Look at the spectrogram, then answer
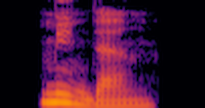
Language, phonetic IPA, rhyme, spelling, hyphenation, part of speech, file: Hungarian, [ˈmindɛn], -ɛn, minden, min‧den, determiner / pronoun / adverb, Hu-minden.ogg
- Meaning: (determiner) every (used with the noun in singular); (pronoun) all, everything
